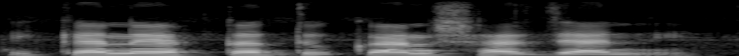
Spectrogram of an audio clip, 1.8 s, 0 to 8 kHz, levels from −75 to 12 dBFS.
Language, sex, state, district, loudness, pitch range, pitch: Bengali, female, Assam, Hailakandi, -16 LUFS, 180-205 Hz, 195 Hz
